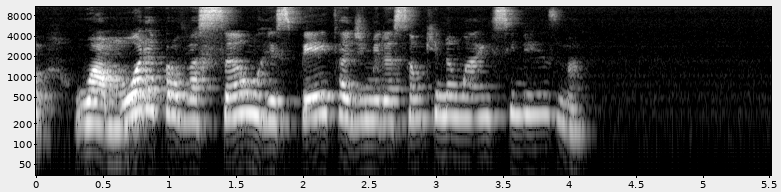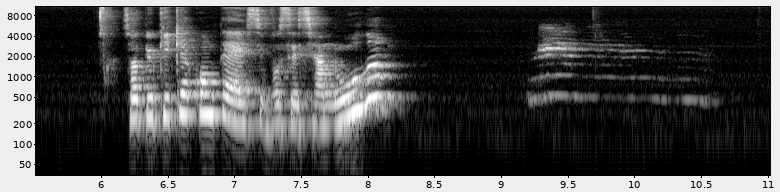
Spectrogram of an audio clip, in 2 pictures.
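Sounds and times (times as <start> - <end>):
speech: 0.3 - 4.2, 6.2 - 8.2
cat meowing: 9.2 - 10.7.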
